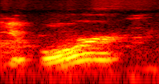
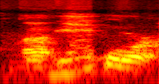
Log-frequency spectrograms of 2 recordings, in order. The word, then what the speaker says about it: Ybor: Ybor? Ybor. Ybor.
